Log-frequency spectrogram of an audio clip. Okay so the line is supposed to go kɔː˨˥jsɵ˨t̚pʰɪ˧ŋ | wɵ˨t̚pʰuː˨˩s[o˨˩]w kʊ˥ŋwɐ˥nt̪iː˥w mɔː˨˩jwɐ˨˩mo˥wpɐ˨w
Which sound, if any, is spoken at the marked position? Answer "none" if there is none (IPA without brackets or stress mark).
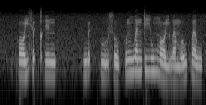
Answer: o˨˩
